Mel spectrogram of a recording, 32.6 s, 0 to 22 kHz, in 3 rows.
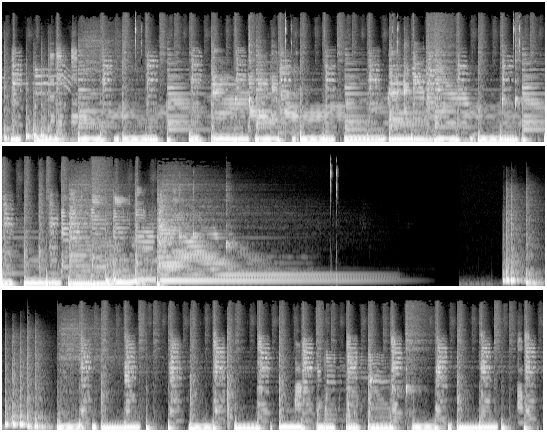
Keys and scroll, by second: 1.3 ctrl+j, 13.1 e, 13.8 e.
